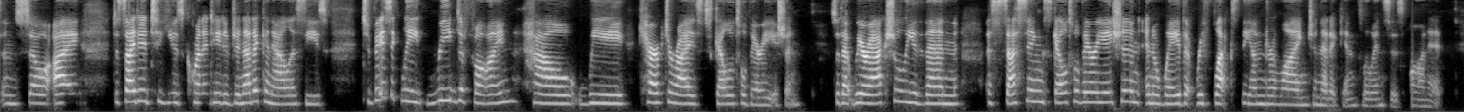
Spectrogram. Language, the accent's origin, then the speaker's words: English; Appalachia, West Virginia and Virginia border, United States; I I grew up in West Virginia and Virginia, right on the border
